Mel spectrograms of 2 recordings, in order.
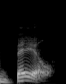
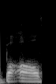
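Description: First: The name is said the everyday popular way. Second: The name is said the scholarly way.

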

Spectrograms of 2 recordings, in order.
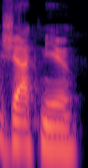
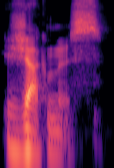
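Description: First: The name ends without an S sound. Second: The name ends with an S sound. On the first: The speaker calls it wrong. "it's not Jacques Mew" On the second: The speaker calls it right. "it's Jacques Mousse"

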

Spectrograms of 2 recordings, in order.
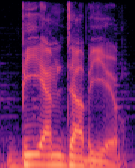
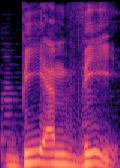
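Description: First: The last letter is said as English 'double-u'. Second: The last letter is said as German 'vay'. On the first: The speaker calls it wrong. "the last letter isn't pronounced W" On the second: The speaker calls it right. "we should be pronouncing it as BMV, like how Germans say it"

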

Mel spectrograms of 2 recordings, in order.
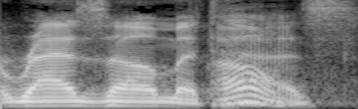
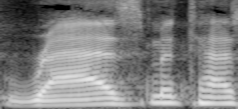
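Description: First: The word is said with an extra inserted sound. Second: The word is said without an extra inserted sound. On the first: The speaker calls it wrong. "not razzmatazz. ... I always put an in there" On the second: The speaker calls it right. "To be clear, it's razzmatazz"

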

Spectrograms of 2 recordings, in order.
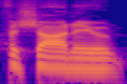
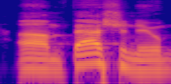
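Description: First: The first part does not sound like fashion. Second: The first part sounds like the word fashion. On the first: The speaker calls it wrong. "not Fashanu" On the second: The speaker calls it right. "It's like fashion"

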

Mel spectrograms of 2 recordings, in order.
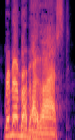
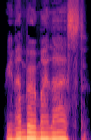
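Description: First: It is screamed loudly. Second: It is said calmly and quietly.

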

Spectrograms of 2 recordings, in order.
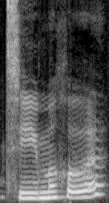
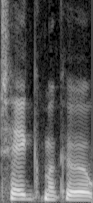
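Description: First: The name is said without a hard G sound. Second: The name is said with a hard G sound. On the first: "they're calling it" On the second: "with a hard G"

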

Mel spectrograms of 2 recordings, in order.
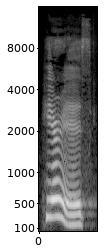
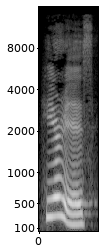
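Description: Both takes have the same delivery.

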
